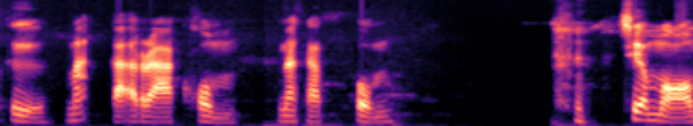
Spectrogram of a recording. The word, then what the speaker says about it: มกราคม: ที่ 10 7 ม มกราคม นะ ครับ อ่าน ว่า มกราคม นะ ครับ ไม่ ใช่ มกราคม นะ ครับ ถ้า เป็น อ่าน อ่าน เหมือน เมื่อ ก่อน แรก ๆ จะ อ่าน กัน ว มกราคม แต่ ว่า ถ้า ตาม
